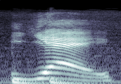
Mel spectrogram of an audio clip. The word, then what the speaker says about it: Ye: The judge who approved Kanye West request to change his name, which is now going to be, now tell me if I said this right, is it Ye? – Yay for Kanye.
